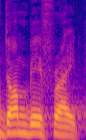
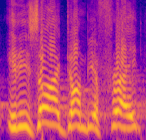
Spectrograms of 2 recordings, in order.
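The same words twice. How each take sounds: First: A soft, hushed "Don't be afraid", with "Don't" a little lower and quieter; gently calm the frightened disciples, almost murmuring; quiet reassurance. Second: "It is I, don't be afraid" said out loud and firmly, with "don't" stressed; firm call. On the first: Jesus reassures, voiced. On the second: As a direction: call across the water to the frightened disciples. Jesus calls to disciples, voiced. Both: Pretend.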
